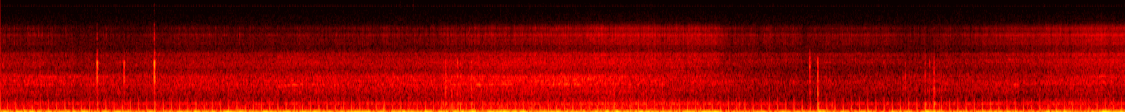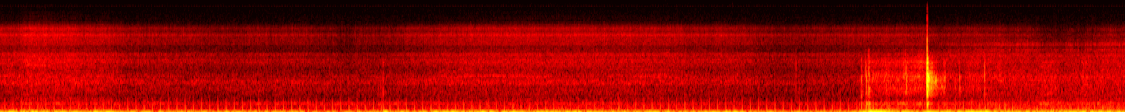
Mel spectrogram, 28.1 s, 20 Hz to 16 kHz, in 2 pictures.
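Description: Wind from the airflow of a paraglider in flight buffeting a camera's microphone, a steady low rumble that rises and falls. About 25 seconds in there is a brief louder rush with a single sharp click.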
